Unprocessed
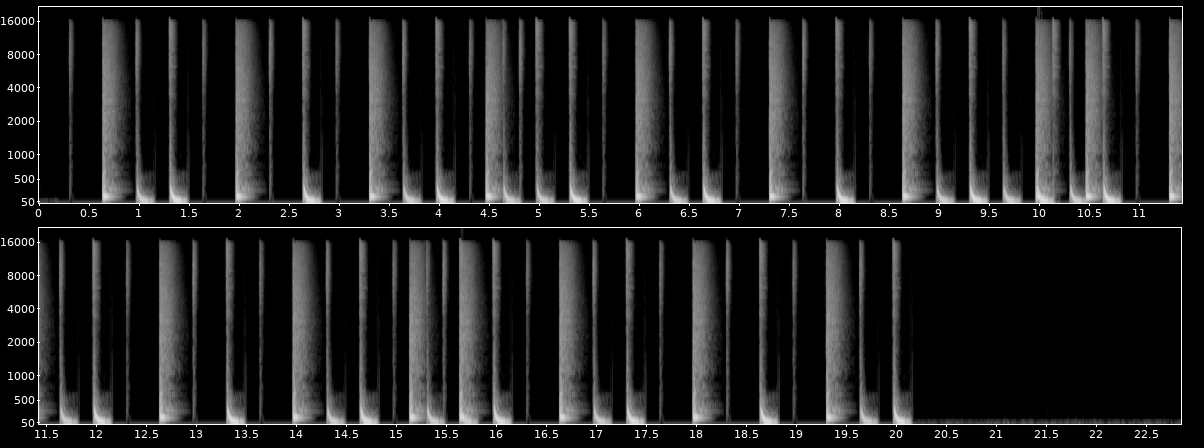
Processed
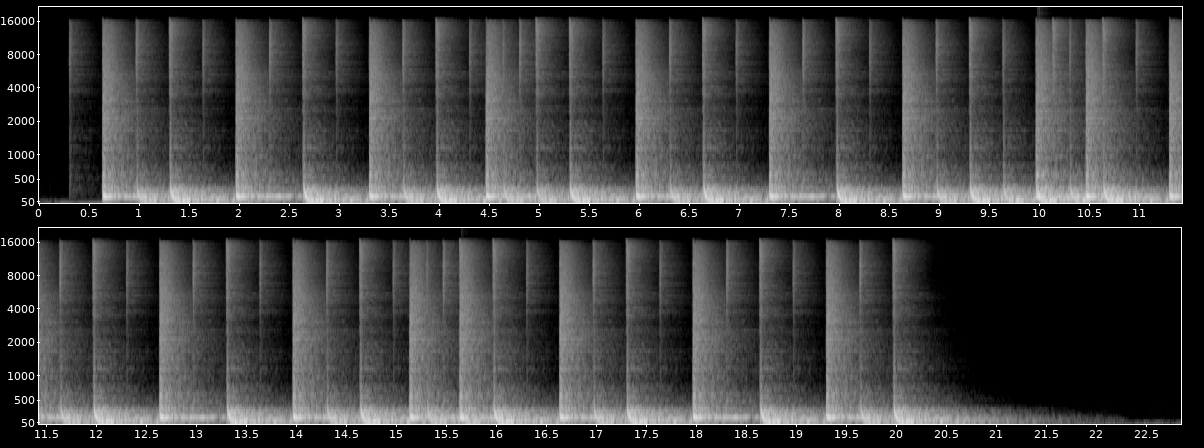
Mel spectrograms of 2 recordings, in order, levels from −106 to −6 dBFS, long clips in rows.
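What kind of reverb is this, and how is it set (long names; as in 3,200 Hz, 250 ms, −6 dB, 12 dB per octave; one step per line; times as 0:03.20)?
rectangular room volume 740 cubic metres, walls mixed, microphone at 1.1 metres
level −1.5 dB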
